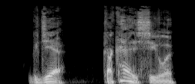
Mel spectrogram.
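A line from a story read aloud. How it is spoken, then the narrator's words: Sharp question. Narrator (Russian): резко спросила Елизавета Прокофьевна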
